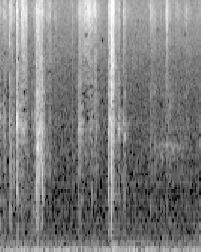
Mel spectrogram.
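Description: Cards shuffle and tap together.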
